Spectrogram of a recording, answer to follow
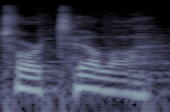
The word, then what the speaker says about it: tortilla: It's pronounced tortilla.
